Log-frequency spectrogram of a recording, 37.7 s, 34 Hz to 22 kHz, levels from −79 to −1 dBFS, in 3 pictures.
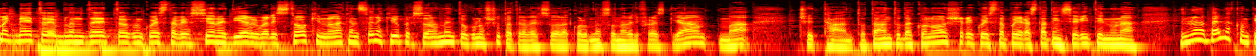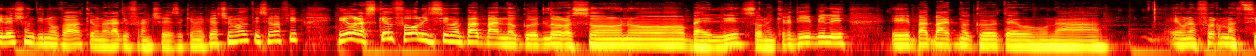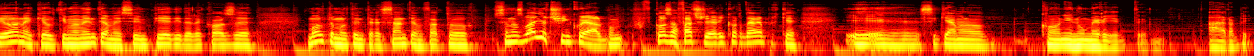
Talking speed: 175 wpm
